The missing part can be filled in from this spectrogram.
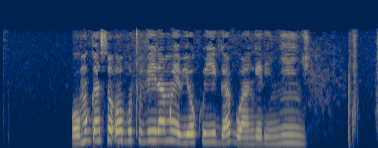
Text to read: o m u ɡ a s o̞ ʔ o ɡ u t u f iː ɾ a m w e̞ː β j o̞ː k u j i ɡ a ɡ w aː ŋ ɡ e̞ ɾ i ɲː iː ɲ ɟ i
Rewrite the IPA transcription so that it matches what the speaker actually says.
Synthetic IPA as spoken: o m u ɡ a s o̞ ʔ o ɡ u t u v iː ɾ a m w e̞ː β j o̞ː k u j i ɡ a ɡ w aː ŋ ɡ e̞ ɾ i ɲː iː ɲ ɟ i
